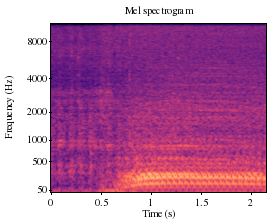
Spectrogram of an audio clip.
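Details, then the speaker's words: Car with a secondhand engine rebuilt from the ground up after the original engine seized: a quick crank catches at once and settles into a smooth, even fast idle; normal start. "that's fine the engine as you can hear runs sweet"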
